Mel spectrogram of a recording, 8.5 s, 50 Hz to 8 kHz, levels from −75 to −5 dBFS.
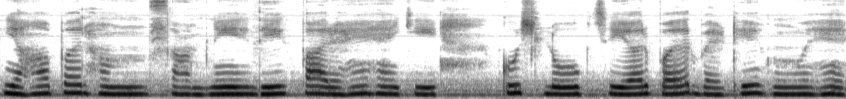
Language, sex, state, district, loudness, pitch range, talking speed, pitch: Hindi, female, Chhattisgarh, Raipur, -13 LUFS, 205-220 Hz, 115 wpm, 210 Hz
